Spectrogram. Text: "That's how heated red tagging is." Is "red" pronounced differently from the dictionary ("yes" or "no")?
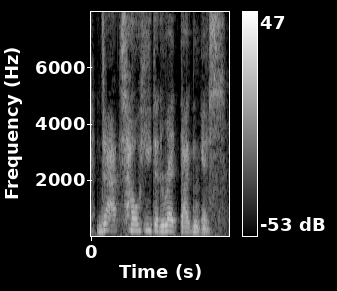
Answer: no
